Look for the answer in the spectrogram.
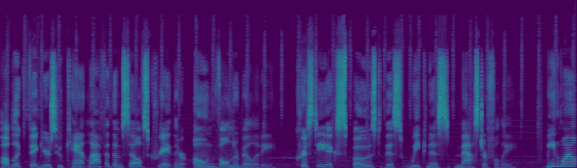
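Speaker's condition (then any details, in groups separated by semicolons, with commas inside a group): No condition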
